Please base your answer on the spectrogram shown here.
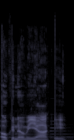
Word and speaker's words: okonomiyaki: Okami how do you say that okono Miaki okonomiyaki he wanted to make okoma Miyaki one day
